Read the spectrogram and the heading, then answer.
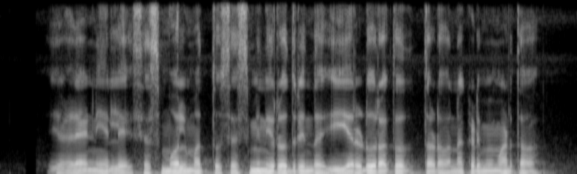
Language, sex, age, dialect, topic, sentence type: Kannada, male, 18-24, Dharwad Kannada, agriculture, statement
